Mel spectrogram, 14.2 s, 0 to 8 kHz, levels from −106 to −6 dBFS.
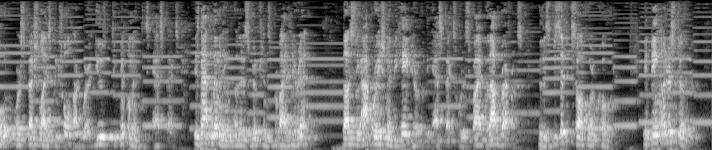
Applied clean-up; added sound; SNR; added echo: classical method WPE with log-MMSE.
